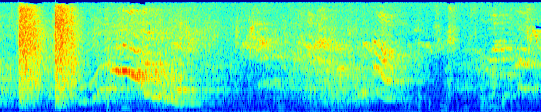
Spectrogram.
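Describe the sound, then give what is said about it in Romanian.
Two sharp gunshots ring out in quick succession, loud cracks about half a second apart, followed by high-pitched excited voices talking over the rest. The shots are fired by the character Dick. “Zic, zic, repede, trage și mai stai.”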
